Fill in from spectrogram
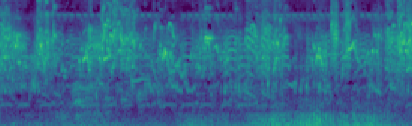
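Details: Several finches busy nest-making, giving a steady stream of high, thin chirps and quick squeaky twitters that overlap one another, with brief louder bursts and soft background rumble.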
